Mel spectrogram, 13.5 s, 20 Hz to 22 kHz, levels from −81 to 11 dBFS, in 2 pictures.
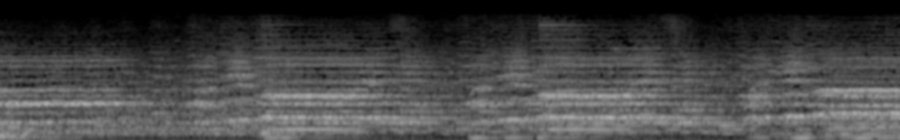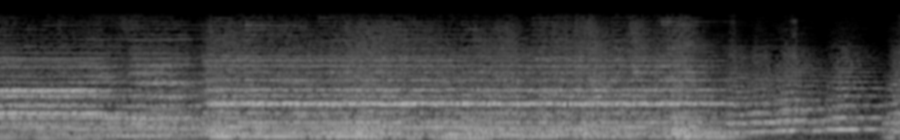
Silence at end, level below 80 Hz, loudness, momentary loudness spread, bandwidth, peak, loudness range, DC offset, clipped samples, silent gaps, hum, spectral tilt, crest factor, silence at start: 0 s; -54 dBFS; -21 LUFS; 9 LU; 14.5 kHz; -6 dBFS; 3 LU; 0.2%; under 0.1%; none; none; -5 dB/octave; 16 dB; 0 s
